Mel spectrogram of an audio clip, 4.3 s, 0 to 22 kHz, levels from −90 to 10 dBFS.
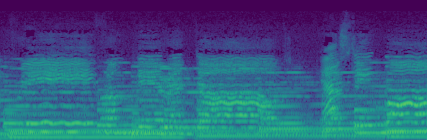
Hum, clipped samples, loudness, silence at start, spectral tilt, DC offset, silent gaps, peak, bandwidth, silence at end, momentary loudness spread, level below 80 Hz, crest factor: none; under 0.1%; -22 LUFS; 0 s; -6.5 dB/octave; under 0.1%; none; -8 dBFS; 12 kHz; 0 s; 3 LU; -48 dBFS; 14 dB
